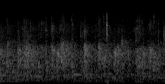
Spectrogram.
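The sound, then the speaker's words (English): A crowd claps their hands to give thanks to God for living in the United States, a dense wash of many hands clapping at once with no single claps standing out, holding an even moderate level throughout with no voices on top. “I wonder, can we clap our hands and give thanks unto God for the privilege of living in this country?”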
